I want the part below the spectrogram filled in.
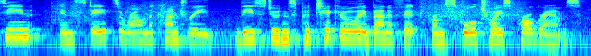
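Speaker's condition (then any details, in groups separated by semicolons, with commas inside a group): No condition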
